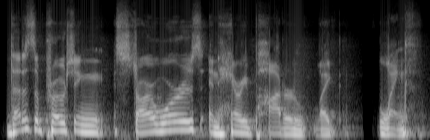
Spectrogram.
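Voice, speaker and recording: Young guy on a podcast, mellow dark voice, joking around and cursing a lot. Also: mid-range voice, big pitch swings, unhurried. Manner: joking, swearing, laughs often. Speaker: podcast co-host. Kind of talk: casual chat.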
